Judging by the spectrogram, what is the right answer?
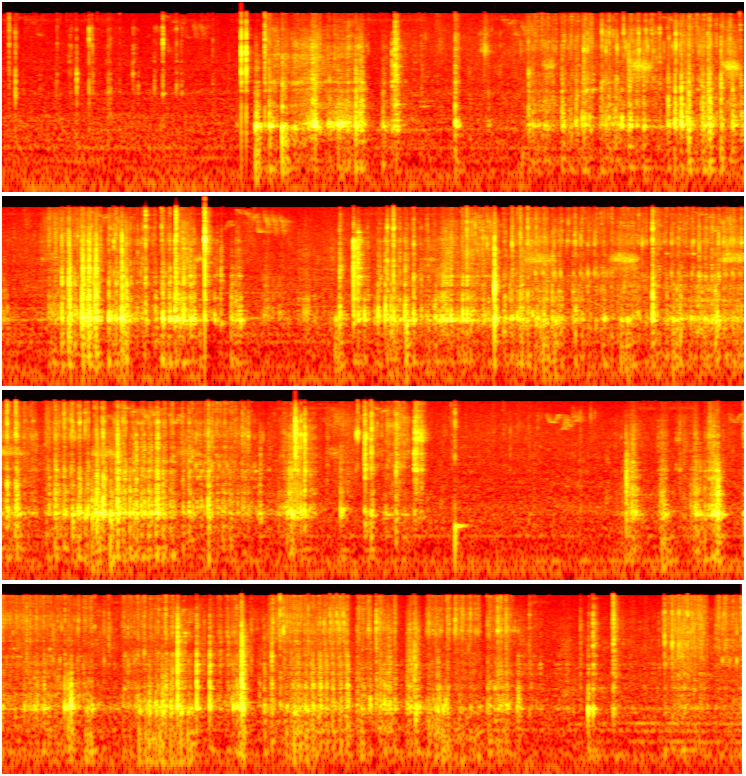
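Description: A stiff brush scrubbing a printed circuit board, in rapid scratchy strokes that start about two seconds in and go on in stretches with short pauses.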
